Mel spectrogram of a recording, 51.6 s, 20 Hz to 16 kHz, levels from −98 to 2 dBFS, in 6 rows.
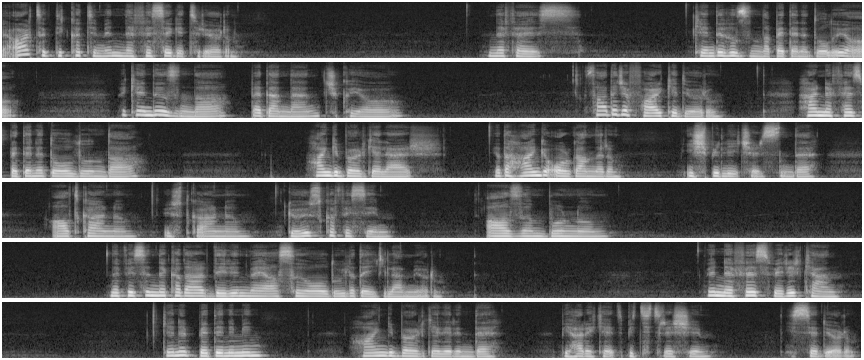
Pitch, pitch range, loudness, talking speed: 175 Hz, 160-200 Hz, -20 LUFS, 70 wpm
